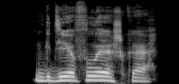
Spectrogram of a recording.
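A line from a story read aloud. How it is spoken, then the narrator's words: Growled by scarred man. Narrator (Russian): прорычал бритоголовый со шрамом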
